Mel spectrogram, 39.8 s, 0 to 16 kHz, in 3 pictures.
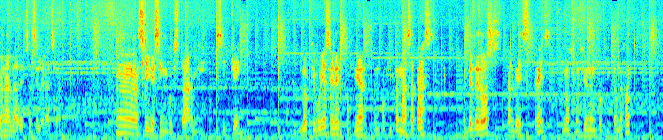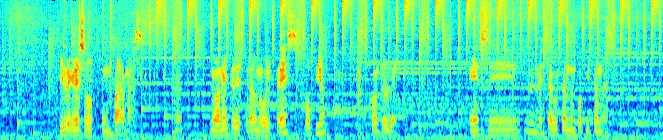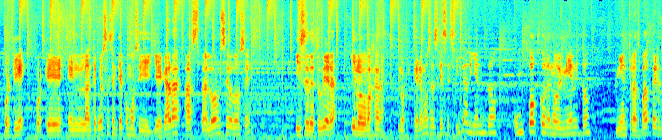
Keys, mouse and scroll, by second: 2.9 Escape, 3.9 right click, 4.7 click, 5.7 shift+click, 6.7 Delete, 7.1 Left, 7.3 Right, 7.5 Right, 7.7 Right, 8.5 Right, 8.7 Right, 9.4 Left, 11.0 Left, 13.0 ctrl+c, 13.0 click, 14.2 ctrl+c, 14.2 Left, 14.4 Left, 15.4 ctrl+v, 16.0 Right, 16.2-16.8 Right, 17.8 Right, 18.2 Right, 18.6 Right, 19.8 Right, 19.8 ctrl+c, 20.2 Right, 20.4 ctrl+v, 21.2 shift+Left, 21.6 alt+a, 26.0 scroll up 2, 26.4 shift+middle click.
